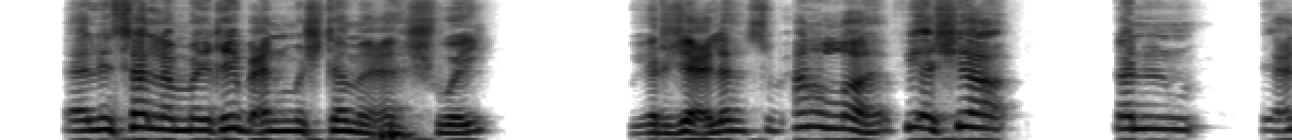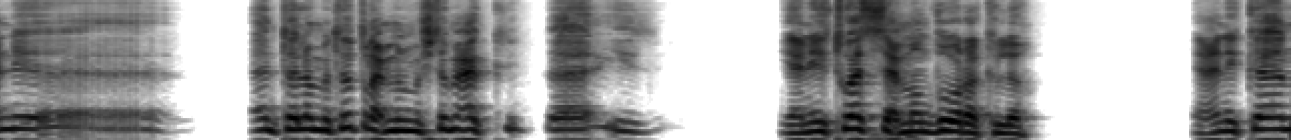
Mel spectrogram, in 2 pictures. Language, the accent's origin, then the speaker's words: Arabic; Saudi Arabia; المجتمعات حقتهم ما هي يعني داخلة في بعض زي عندنا في السعودية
